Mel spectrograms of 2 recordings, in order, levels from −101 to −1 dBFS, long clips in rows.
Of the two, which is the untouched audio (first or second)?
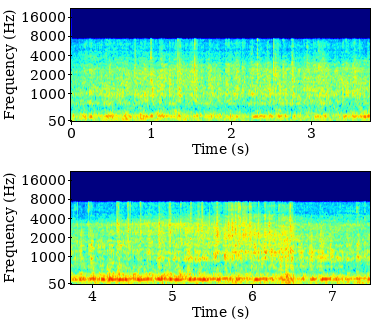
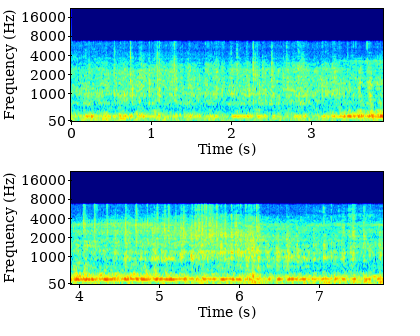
second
